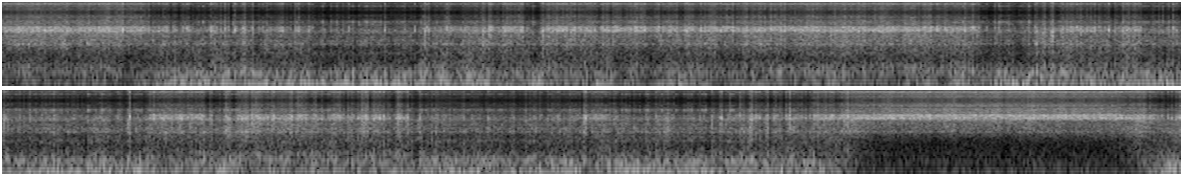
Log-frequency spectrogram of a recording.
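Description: Freefall wind rushing over a helmet-mounted camera's microphone: a loud, steady roar with a low rumble and a hiss that swells and fades as the body position changes. About twenty seconds in, the low rumble drops away and leaves mostly the hiss.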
